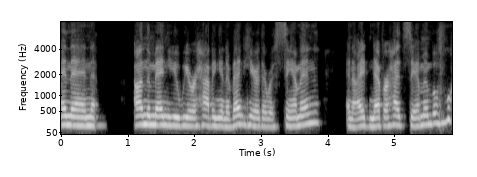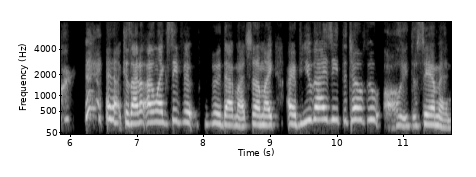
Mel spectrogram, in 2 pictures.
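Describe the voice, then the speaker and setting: Speaking at a fairly quick pace with lively intonation, this is an unremarkable speaking voice with an American accent. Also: woman, medium pitch for a woman. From Florida. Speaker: registered dietitian cooking instructor. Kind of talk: cooking demo casual talk.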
